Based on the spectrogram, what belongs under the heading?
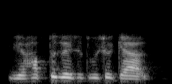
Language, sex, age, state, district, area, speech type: Kashmiri, male, 18-30, Jammu and Kashmir, Shopian, rural, conversation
